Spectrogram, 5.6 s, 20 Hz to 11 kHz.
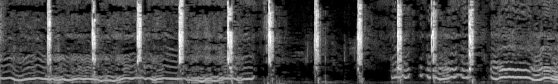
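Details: A dramatic Miniature Pinscher in Istanbul, Turkey, receiving kisses on October 1, 2022, gives a long, wavering, moaning whine that bends up and down in pitch.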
